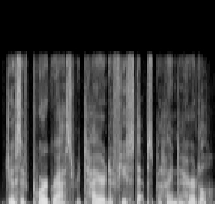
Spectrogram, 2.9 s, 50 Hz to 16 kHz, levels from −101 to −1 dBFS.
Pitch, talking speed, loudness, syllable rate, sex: 185 Hz, 190 wpm, -22 LUFS, 5.7 syllables/s, female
